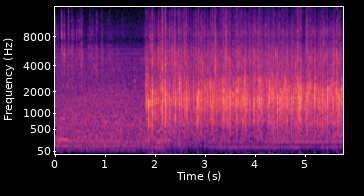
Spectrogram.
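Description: Audience applause breaking out suddenly about two seconds in and going on steadily: many hands clapping.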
